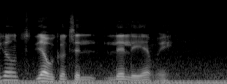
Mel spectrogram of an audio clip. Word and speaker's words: Lille: yeah we've going to Lily a't we which is Lil I think pronounced Lil but I thought Lily sounds nicer doesn't it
